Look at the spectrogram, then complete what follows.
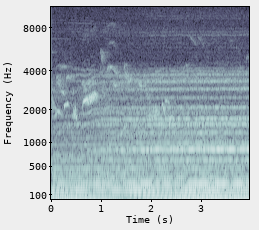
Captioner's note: birds are chirping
